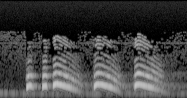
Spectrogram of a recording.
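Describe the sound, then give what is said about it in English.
A man imitates a great horned owl outdoors at night under the moon: two quick hoots, then three longer, falling hoots spaced evenly apart. They are fairly loud, over a faint steady low hum. “The sound of a great horned owl.”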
